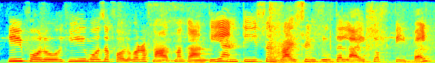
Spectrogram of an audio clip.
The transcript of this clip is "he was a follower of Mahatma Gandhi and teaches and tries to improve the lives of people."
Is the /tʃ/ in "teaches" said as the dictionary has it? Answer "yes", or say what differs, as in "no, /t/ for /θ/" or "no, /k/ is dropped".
no, /s/ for /tʃ/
